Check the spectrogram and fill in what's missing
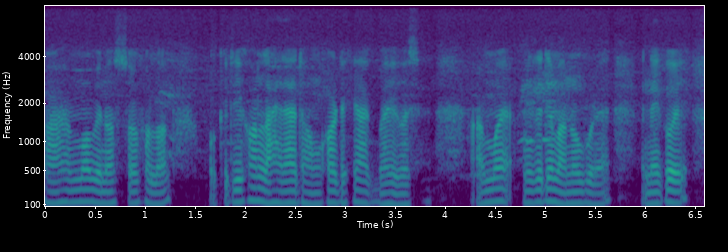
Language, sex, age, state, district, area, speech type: Assamese, male, 18-30, Assam, Dhemaji, urban, spontaneous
